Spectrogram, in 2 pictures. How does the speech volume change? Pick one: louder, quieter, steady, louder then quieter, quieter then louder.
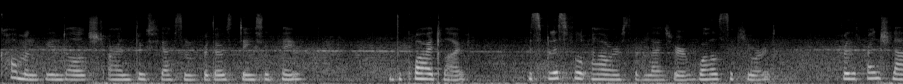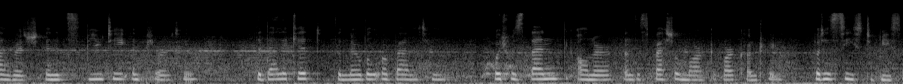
steady.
